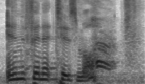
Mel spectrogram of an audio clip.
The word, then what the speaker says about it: infinitesimal: I'm probably mispronouncing it. Infinitesimal. Oh my God, that is such a weird word. Okay, it's infinitesimal. Okay, that's why it sounded wrong to me, because I was not giving it the proper pronunciation.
